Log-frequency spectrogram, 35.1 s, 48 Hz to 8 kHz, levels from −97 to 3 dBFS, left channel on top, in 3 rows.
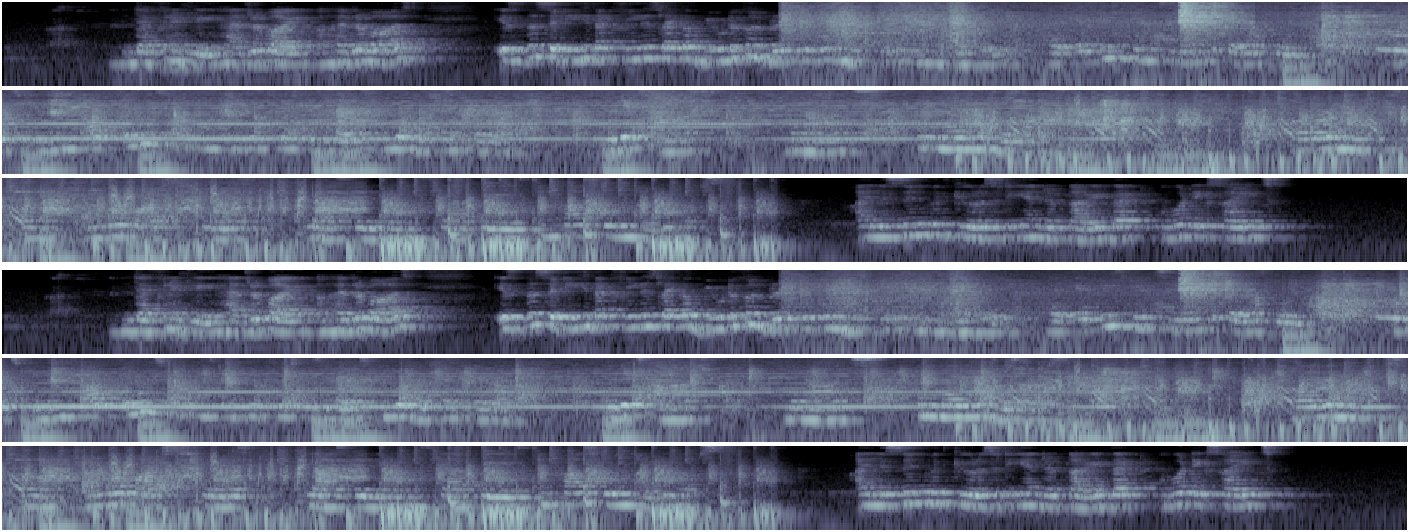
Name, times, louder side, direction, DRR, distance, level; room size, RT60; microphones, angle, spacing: voice 1, 0.9-3.7 4.1-8.3 8.7-10.9 11.6-16.1 16.7-17.7 18.2-19.0 19.3-20.6 22.4-25.6 25.9-29.4 30.5-34.0, right 2 dB, 30° right, -1 dB, 4.5 m, -37 dB
sound 1, 6.5-26.0, left 4 dB, 30° left, 1.0 m, -36 dB
sound 2, 10.0-25.1, right 3 dB, 80° right, 1.2 m, -42 dB
Scratching (performance technique), 19.6-29.9, left 1 dB, 5° left, 0.3 m, -36 dB
13.5 x 9.2 x 4.1 m, 0.73 s
head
